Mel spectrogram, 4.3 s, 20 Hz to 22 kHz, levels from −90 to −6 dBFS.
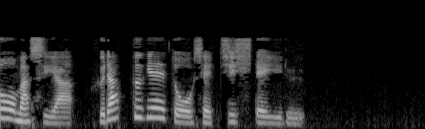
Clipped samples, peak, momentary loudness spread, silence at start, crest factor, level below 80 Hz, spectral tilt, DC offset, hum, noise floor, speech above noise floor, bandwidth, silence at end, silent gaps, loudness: under 0.1%; -14 dBFS; 9 LU; 0 s; 22 dB; -74 dBFS; -3 dB/octave; under 0.1%; none; -76 dBFS; 41 dB; 8 kHz; 1.2 s; none; -34 LUFS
